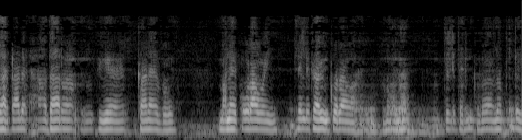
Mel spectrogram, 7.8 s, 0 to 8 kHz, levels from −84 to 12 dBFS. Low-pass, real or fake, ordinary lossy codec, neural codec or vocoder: 7.2 kHz; fake; MP3, 24 kbps; codec, 24 kHz, 1 kbps, SNAC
